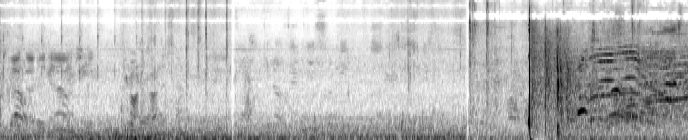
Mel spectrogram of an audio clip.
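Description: Steady low wind rumble on the microphone with faint distant voices. About six and a half seconds in, a starter's gun fires once for a sprint start, a single sharp crack with a short echo, followed by crowd voices.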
